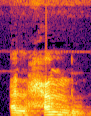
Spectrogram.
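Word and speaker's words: الْحَمْدُ: Nah, pada huruf ha masih sering terjadi kesalahan. Harusnya kita menggunakan huruf ha kecil, alhamdu.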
